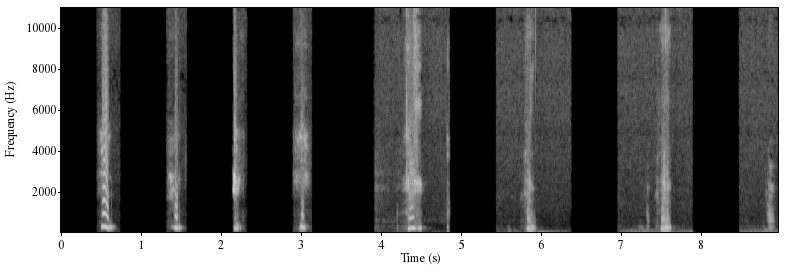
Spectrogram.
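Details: Hiccups after meals and a cup of soda after dinner, an episode lasting 13 hours 32 minutes: sharp, abrupt voiced 'hic' bursts about once a second.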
